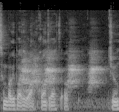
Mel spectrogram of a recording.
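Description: A small dog gives several yappy barks and yips, close and loud, while someone talks over it.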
